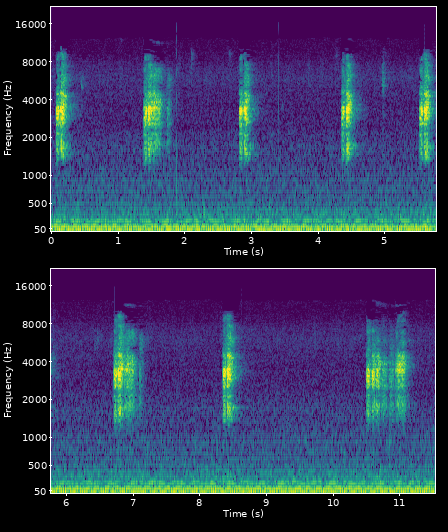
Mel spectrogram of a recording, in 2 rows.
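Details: A young male Pacific chorus frog, or western chorus frog, gives sharp buzzy ribbit-like calls at irregular intervals of one to two seconds, eight in all, above a constant low hum; recorded 15 March 2012.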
